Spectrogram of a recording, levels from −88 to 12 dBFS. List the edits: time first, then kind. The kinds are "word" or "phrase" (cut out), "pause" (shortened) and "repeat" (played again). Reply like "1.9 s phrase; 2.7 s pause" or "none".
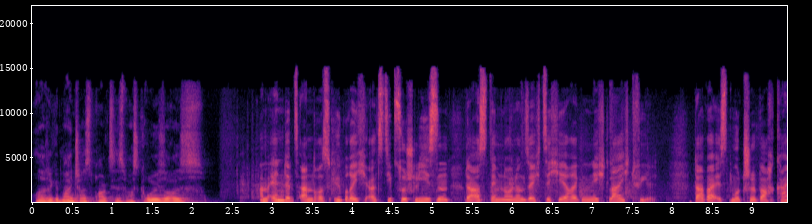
3.3 s phrase; 4.5 s word; 5.4 s word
